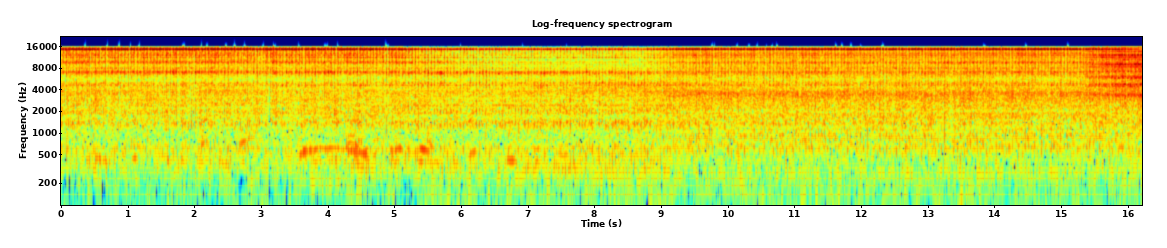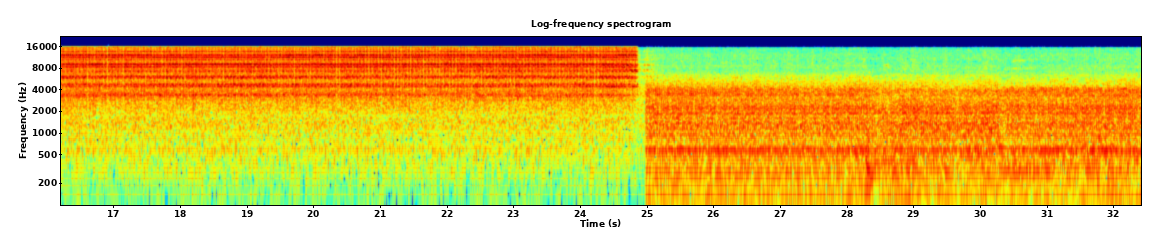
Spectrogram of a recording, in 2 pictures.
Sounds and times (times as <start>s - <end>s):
Jackhammer: 0.0s - 32.4s
Outside, urban or manmade: 0.0s - 32.4s.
